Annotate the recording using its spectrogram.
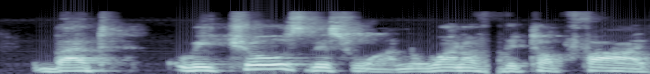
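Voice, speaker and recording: A somewhat breathy man speaks at a fairly slow pace against a quiet background. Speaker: urology professor. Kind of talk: interview. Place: home room. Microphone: video call.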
